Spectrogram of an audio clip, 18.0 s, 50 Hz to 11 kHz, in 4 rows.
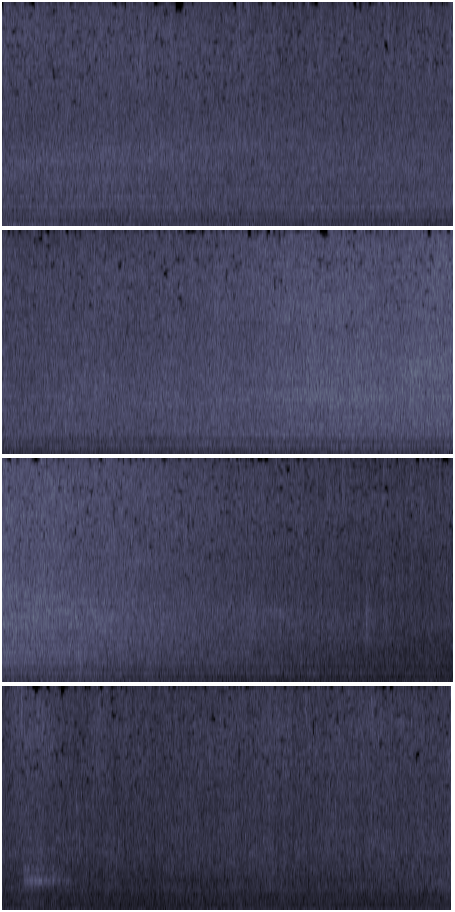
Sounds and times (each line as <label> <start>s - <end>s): Trees blowing in the wind 0.0s - 18.0s
occasional cars going by 0.0s - 18.0s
